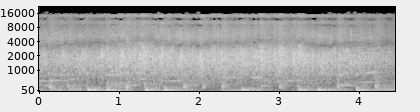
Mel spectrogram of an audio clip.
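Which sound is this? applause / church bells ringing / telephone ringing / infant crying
applause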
